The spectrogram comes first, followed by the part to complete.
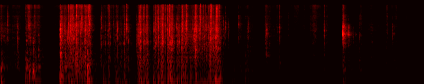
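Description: A plastic packaging bag rustling and crinkling while it is opened and the cardboard box is handled, for about four and a half seconds. Then a few light clicks and knocks as the item is handled, with one sharper knock near the end.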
